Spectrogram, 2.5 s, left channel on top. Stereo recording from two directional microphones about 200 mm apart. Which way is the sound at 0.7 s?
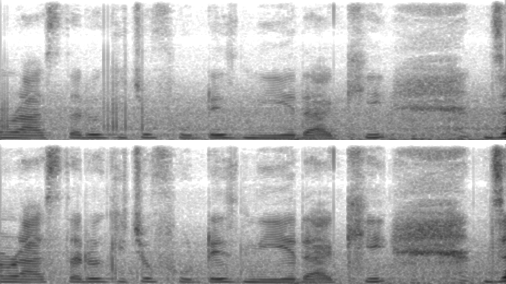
60° right (ahead or behind).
